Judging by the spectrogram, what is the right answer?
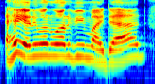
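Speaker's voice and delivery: hammed-up hopeful shout for a dad; mock eager plea.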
